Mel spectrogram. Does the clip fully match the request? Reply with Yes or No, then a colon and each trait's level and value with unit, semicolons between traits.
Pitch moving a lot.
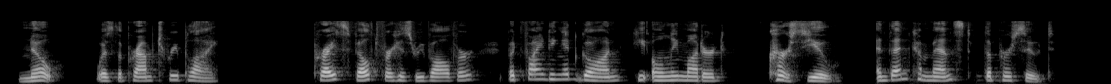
No: average, 3.1 semitones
